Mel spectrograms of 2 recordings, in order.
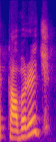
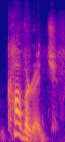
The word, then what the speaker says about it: coverage: Don't say coverage, it's coverage. Our network coverage is extensive.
